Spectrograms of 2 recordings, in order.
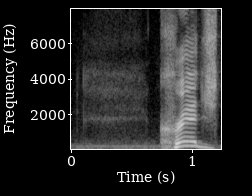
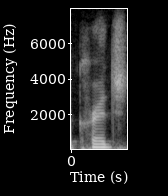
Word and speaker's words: Chredge: eight refs calms pronounce day trips the a is silent krej time before we say anything yes yes i i keep getting complaints on twitter from the courage team about me calling it courage but wait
